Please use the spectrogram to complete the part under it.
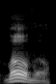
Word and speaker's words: Louisville: They have Louisville, Louisville. Sorry, I say it like they do, Louisville, and it's a game on the road.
